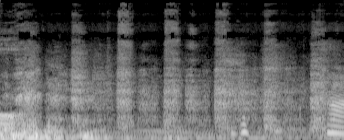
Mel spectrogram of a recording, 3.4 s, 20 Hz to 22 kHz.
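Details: Siberian Husky indoors at New Year 2022, from a household with three huskies named Cookie, Bearry and Happy. Rhythmic breathy panting bursts repeat about twice a second, with a woman's voice speaking over parts of it.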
